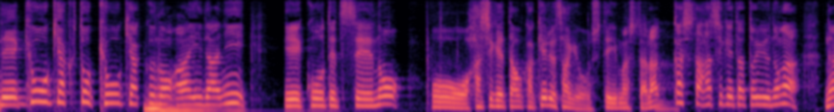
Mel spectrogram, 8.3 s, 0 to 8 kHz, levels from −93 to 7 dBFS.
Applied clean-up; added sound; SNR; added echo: neural mask model RNNoise.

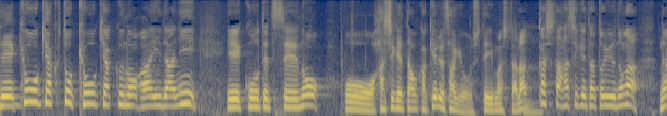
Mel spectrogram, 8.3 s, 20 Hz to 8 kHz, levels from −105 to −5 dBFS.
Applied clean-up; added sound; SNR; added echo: none; none; none; none.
